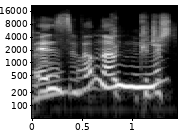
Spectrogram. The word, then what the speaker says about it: Velma: How do you spell that? It was V-E-L-N-A? Yep, That's it. Got it in one. That's me. Velna? Is it Velna? Velma. Yep, is Velma.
